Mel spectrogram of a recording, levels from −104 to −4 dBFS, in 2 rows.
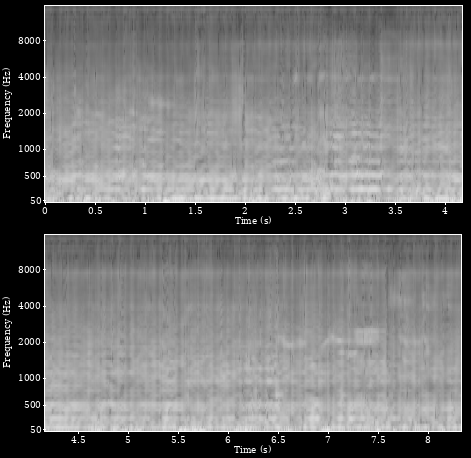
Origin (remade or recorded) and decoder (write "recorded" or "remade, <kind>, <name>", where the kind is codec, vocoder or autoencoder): remade, vocoder, BigVGAN v2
